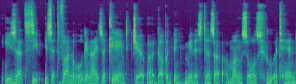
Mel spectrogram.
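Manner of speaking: put-on accent slipping from French into German; a hint of a mock German accent. Streamer whose fake French accent turns German. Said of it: "Oh God, I'm turning German now".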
